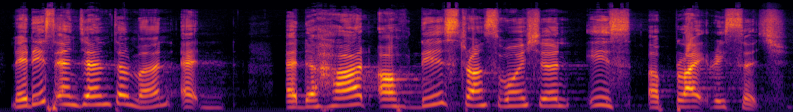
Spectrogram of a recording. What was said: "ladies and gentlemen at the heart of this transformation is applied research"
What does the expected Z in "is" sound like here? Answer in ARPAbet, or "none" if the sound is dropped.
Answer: S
